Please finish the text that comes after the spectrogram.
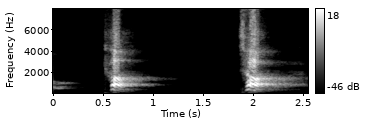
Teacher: upper lip and lower lip will be open, not a wide open, but it will be open. The tip of the tongue alone is go and it touches the alveolar ridge and then comes back immediately. · tip of the tongue அது போய் பின்னாடி alveolar ridge touch பண்ணிட்டு இமிடியேட்டா கீழ வந்து வரும். சோ alveolar ridge touch பண்ணும்போது பாத்தீங்கன்னா ஏர் கம்ப்ளீட்டா பிளாக் ஆயிருக்கும். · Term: plosives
